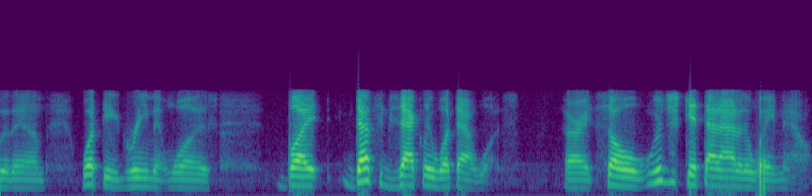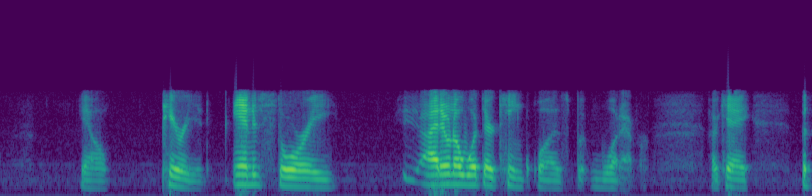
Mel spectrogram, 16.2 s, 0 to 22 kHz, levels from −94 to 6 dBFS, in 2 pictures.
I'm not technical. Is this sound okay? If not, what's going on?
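No, there's packet loss on an ADPCM call at 7.56 to 7.67 s: several tiny dropouts chop the speech, and the decoder briefly loses track, so the sound comes back slightly distorted.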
